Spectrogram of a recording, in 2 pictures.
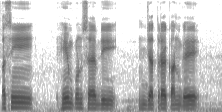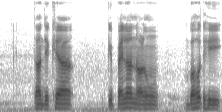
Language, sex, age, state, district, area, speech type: Punjabi, male, 45-60, Punjab, Fatehgarh Sahib, rural, spontaneous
